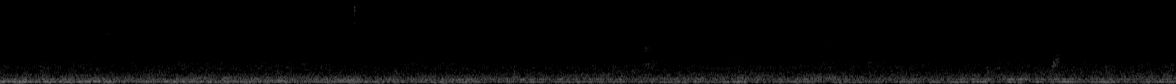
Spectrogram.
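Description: Ducklings peep faintly now and then.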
